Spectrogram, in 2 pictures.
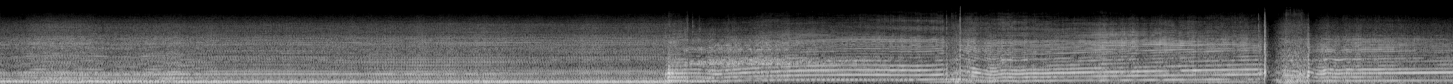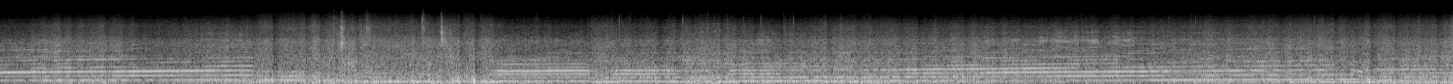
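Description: Mazda Miata race car's four-cylinder engine heard from inside the stripped cabin. It holds a steady, low engine note, then about seven seconds in it revs up under hard acceleration, its pitch climbing through several gears with a quick drop at each upshift.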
